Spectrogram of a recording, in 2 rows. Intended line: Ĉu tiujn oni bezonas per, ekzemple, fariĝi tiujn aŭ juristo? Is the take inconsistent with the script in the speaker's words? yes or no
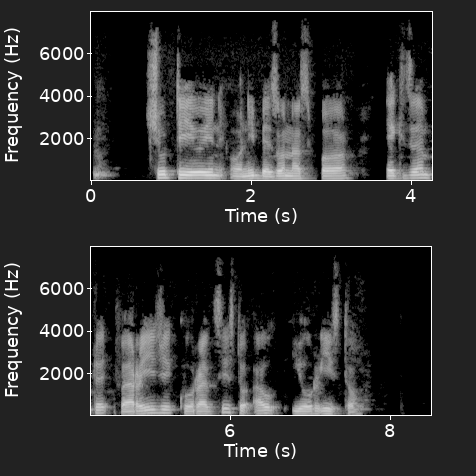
yes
